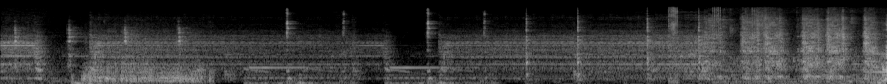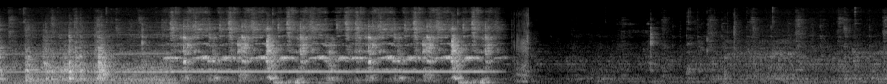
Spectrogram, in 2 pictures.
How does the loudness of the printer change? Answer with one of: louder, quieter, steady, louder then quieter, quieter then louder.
louder.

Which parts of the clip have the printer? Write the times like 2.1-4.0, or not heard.
0.0-13.9.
